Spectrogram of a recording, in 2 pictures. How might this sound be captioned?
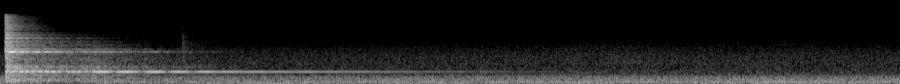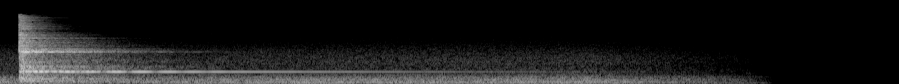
metal-pole-staircase
Hitting a metal pole with a small metal gate, at the bottom of a stone-wall lined 10 story stairwell. The first hit wavers a bit more, while the second hit carries more conviction.
clang, hit, impact, industrial, metal, metallic, percussion, pole, ring, stair, strike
